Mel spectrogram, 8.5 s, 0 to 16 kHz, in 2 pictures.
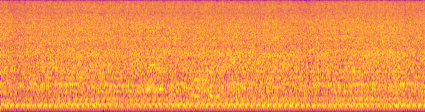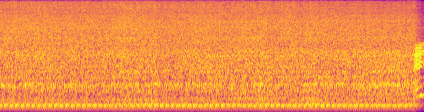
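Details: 1977 Ford F150 with a new V8 motor on first start and break-in, at fast idle; a steady, even beat with no knocks or misses, which is normal running.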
